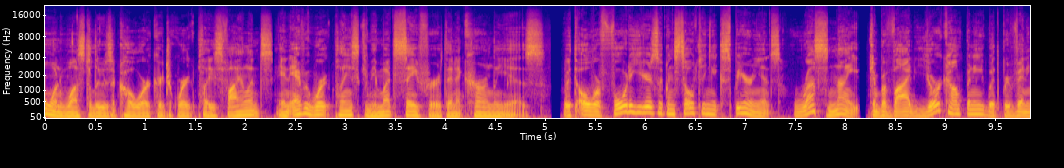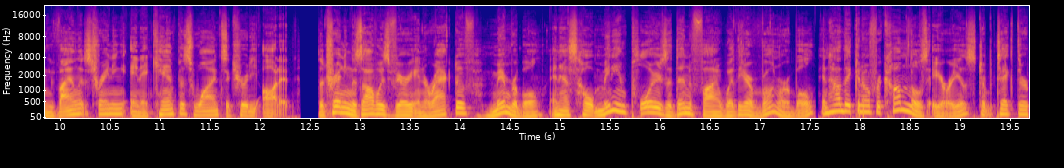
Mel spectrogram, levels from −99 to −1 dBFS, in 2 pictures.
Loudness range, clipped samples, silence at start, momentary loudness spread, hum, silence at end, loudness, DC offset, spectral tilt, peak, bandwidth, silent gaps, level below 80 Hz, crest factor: 2 LU; under 0.1%; 0 s; 5 LU; none; 0 s; -19 LUFS; 0.2%; -5 dB/octave; -4 dBFS; 18.5 kHz; 5.06-5.15 s, 12.39-12.58 s; -34 dBFS; 14 dB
